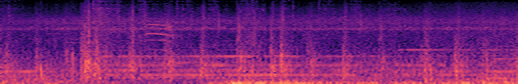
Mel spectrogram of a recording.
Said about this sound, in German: jetzt die Schritte von den Menschen, der mich gerade noch begleitet. Dann, und auch meine Schritte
